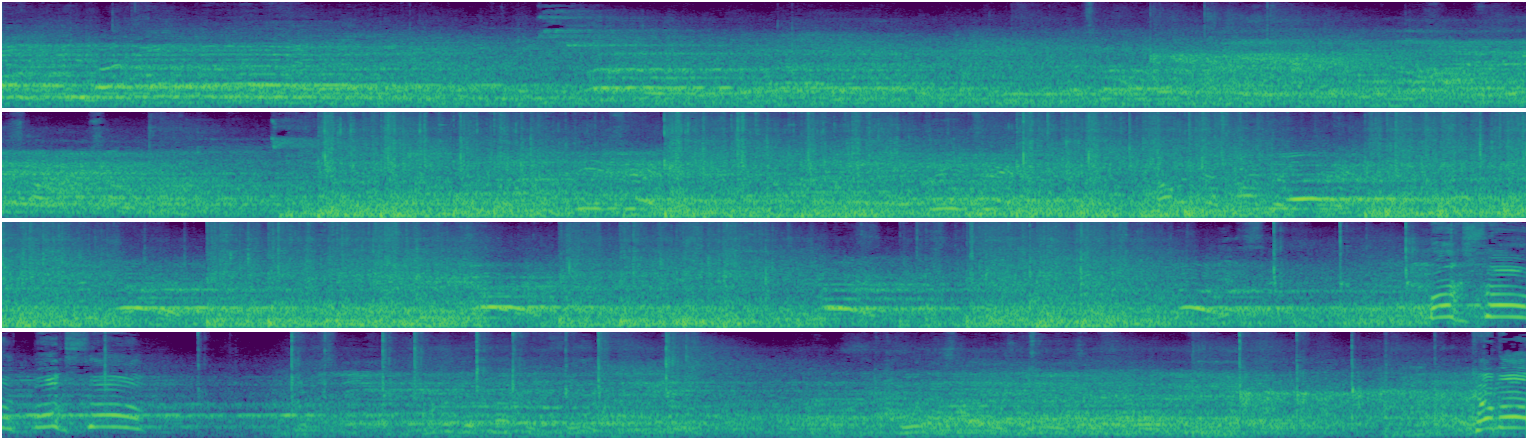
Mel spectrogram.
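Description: A basketball bouncing repeatedly on an indoor court, with a quick run of bounces through the middle of the stretch, amid shouting voices in the gym.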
